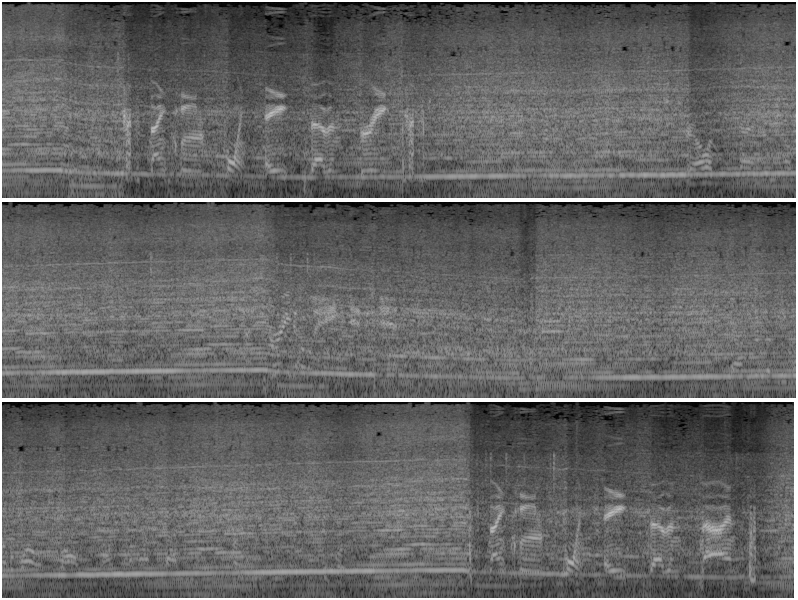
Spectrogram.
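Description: A race car engine drones steadily, rising and falling in pitch as it laps.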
